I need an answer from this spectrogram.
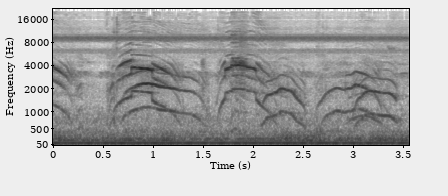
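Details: Mother cat's newborn kittens mewing: overlapping high, curved little cries in quick bursts, some rising, some falling, two or more kittens calling together against a steady low humming background.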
